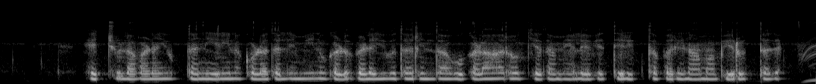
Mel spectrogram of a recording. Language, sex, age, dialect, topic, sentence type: Kannada, male, 18-24, Mysore Kannada, agriculture, statement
